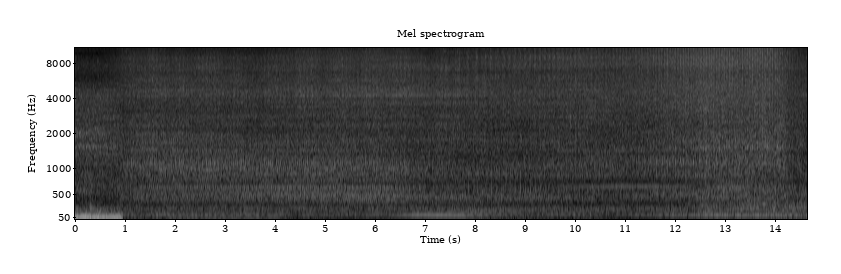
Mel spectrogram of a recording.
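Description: An old truck engine hums as the truck drives closer and passes by.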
